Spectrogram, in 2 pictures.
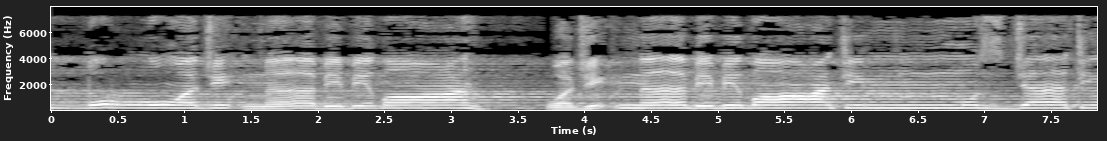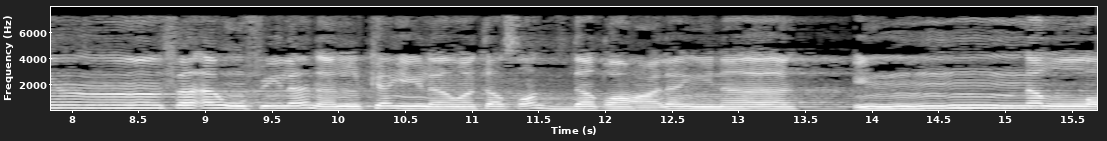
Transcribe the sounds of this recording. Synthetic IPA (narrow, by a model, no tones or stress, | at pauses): ðˤːʊrːʊwad͡ʒɪʔnaːbɪbɪd̪ˤɑːʕa | wad͡ʒɪʔnaːbɪbɪd̪ˤɑːʕa | mʊzd͡ʒaːt̪ | faʔawfilanaːlkajlawɑt̪ɑsˤɑd̪ːɑqʕalajnaː | ʔɪn | alː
